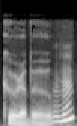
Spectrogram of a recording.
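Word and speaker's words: クラブ: which itself came from the Japanese word kulkura, pronounced kurabu, which ultimately is borrowed from English.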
